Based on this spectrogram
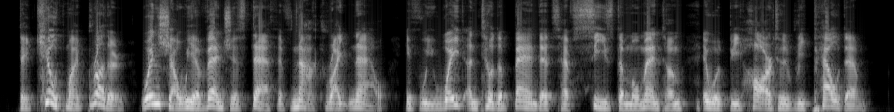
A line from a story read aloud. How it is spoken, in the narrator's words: Zeng Sheng shouted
